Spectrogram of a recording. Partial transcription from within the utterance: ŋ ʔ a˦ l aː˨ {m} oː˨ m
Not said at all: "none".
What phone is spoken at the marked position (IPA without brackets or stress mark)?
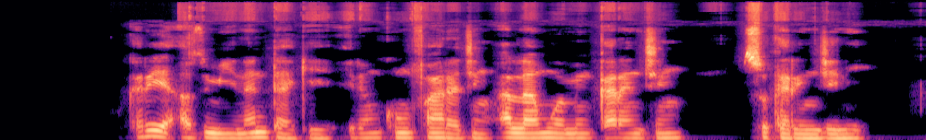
m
